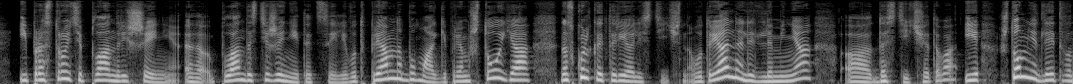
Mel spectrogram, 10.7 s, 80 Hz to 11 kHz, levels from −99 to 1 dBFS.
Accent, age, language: native, 30-49, Ukrainian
